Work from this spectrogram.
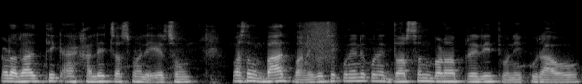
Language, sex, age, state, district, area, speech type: Nepali, male, 45-60, West Bengal, Jalpaiguri, rural, spontaneous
